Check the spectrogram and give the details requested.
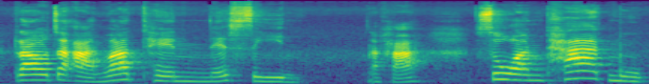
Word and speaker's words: เทนเนสซีน: 7 นะ คะ เรา จะ อ่าน ว่า ว่า เทนเนสซีน นะ คะ ส่วน ธาตุ หมู่ 8 ตรง นี้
